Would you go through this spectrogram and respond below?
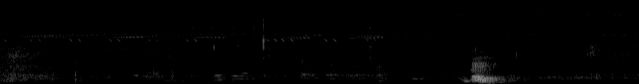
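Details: A leopard gives one short, deep, hoarse roar at night near a forest resort in tiger territory, fading within half a second over steadily buzzing night insects and faint distant murmurs; possibly a second leopard nearby.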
